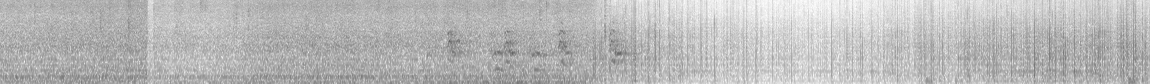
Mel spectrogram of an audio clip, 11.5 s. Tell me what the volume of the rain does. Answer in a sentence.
The loudness of the rain goes down, then up.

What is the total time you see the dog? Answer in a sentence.
The dog can be heard for 2 seconds in total.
